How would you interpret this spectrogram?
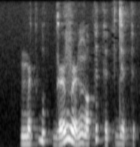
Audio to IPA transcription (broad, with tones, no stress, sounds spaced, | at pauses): m ə˞˩˥ k ɠ u˩˧˩ k ɡ ə˞˩˥ v ə˞˧˩˧ ŋ ɔ˩˥ k ɘ˥˩ k ɘ˧˩˧ k d ɘ˧˩˧ k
